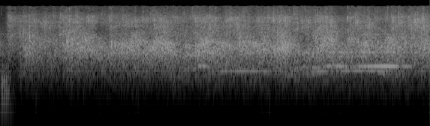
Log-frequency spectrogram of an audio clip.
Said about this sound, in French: Merci. Bravo. Euh, merci de cette standing ovation euh, impromptue et très agréable.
